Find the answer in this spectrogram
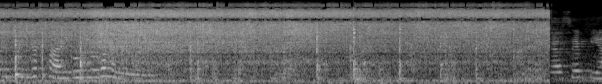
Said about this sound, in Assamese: এনেকে ফ্ৰাই কৰি ল'ব লাগে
